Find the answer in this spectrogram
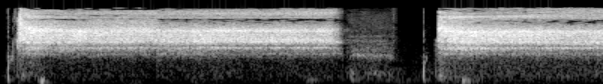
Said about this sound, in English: Just then Ralphie heard, what's that sound? Someone had accidentally pressed up against the washing machine, filling it with water.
